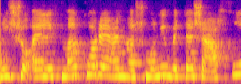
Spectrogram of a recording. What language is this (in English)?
Hebrew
